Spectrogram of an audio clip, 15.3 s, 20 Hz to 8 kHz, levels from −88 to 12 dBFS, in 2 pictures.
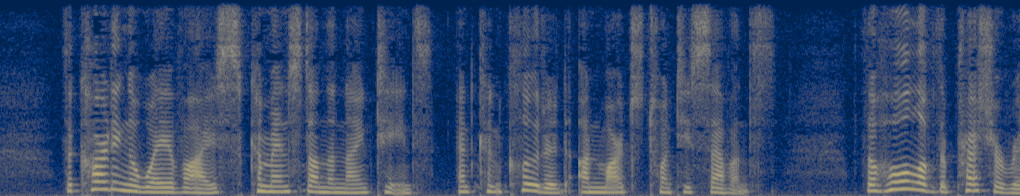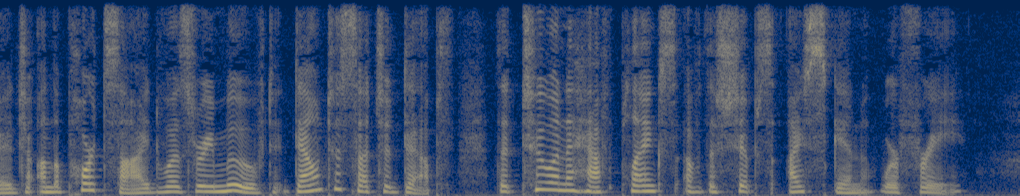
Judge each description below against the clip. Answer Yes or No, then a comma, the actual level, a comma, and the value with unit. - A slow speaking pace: No, average, 175 wpm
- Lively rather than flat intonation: No, average, 4.0 semitones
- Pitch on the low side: No, high, 210 Hz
